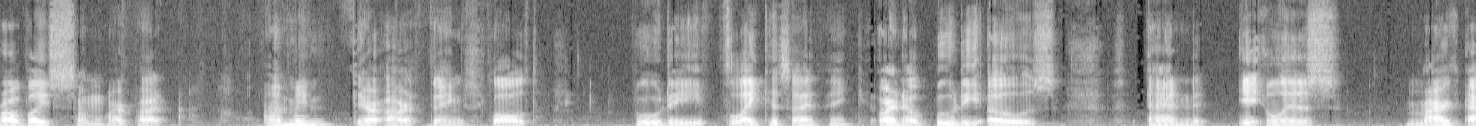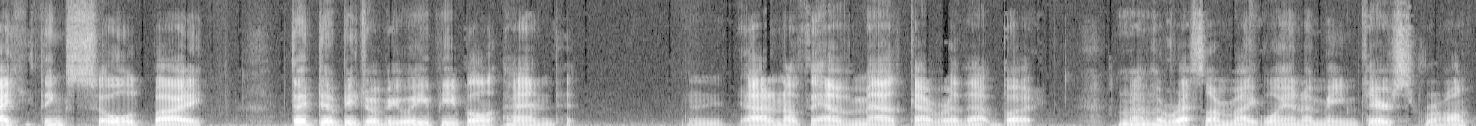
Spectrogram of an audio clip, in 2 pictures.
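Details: Male stroke survivor who attributes his voice to the stroke and mentions past brain surgery for a brain tumor; dysarthria after stroke.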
